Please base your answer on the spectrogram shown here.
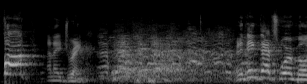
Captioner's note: audience laughs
